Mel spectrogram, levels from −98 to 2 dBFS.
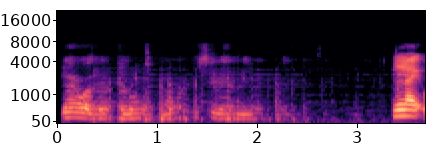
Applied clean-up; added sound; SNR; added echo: neural mask model DeepFilterNet 3.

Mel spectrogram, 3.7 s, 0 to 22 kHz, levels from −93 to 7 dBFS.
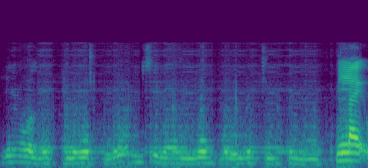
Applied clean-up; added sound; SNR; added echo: neural separator model SepFormer DNS4.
